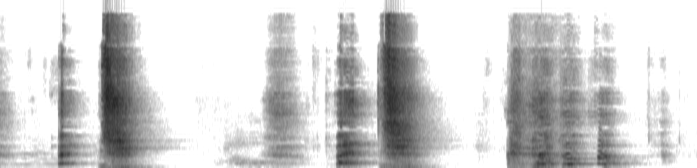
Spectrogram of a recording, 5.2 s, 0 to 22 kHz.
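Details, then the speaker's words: Self-administered COVID-19 nasal swab test: two sharp sneezes, each preceded by a quick in-breath, then brief laughing speech; swab-induced sneezing. "swirl it in here for 30 seconds every time i do that it makes me sneeze oh oh my gosh and then squeeze this bye"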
